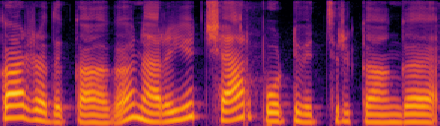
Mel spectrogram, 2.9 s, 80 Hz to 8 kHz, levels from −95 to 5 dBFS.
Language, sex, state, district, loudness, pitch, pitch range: Tamil, female, Tamil Nadu, Nilgiris, -17 LUFS, 200 Hz, 180-255 Hz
